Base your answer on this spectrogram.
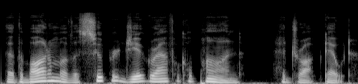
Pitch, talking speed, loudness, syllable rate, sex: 120 Hz, 185 wpm, -17 LUFS, 5.4 syllables/s, male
